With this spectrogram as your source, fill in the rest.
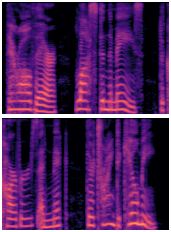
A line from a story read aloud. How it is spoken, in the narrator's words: I panted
